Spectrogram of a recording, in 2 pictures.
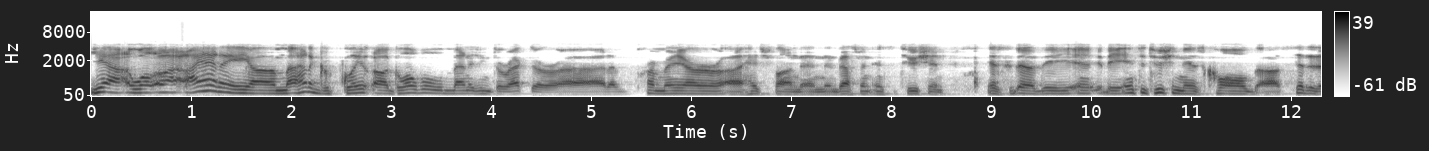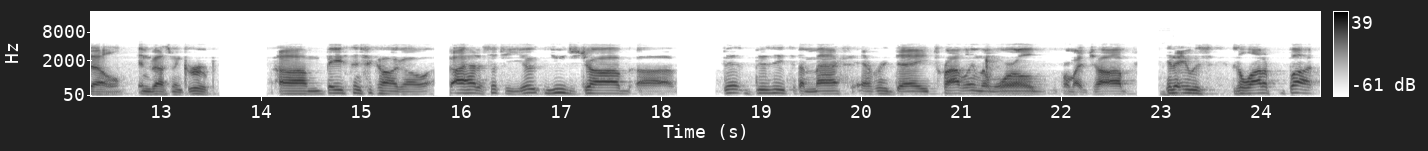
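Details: Adult male, massive stroke at age 41 causing global aphasia, 13 years post-onset, still needs extra time to process sentences and find words: aphasia (mild, residual)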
